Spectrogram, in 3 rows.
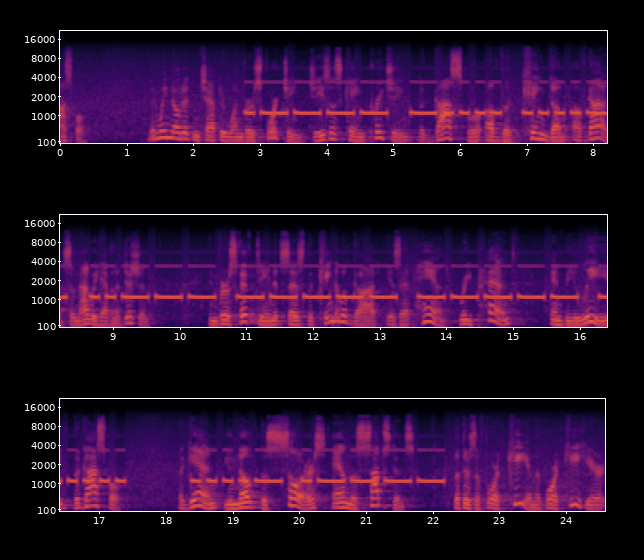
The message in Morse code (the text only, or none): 1642005 41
